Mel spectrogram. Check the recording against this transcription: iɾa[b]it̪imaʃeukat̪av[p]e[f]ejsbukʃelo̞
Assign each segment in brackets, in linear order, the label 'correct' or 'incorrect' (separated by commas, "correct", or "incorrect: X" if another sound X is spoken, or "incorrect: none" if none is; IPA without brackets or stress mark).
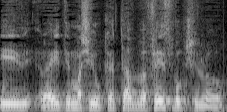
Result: incorrect: none, incorrect: b, correct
